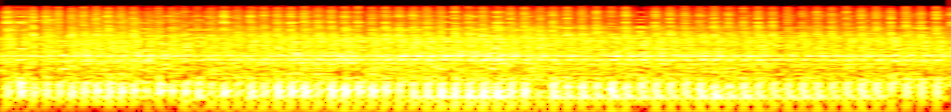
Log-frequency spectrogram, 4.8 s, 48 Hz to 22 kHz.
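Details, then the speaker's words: Free 13 hp Honda-clone small single-cylinder engine for a go-kart, after valve adjustment, running at steady speed: hard, fast, even knocking on every firing stroke that grows louder as it runs; cause not yet found. "put our fuel bottle in there it is yeah it's getting louder too bad it would sound awesome it wasn't"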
